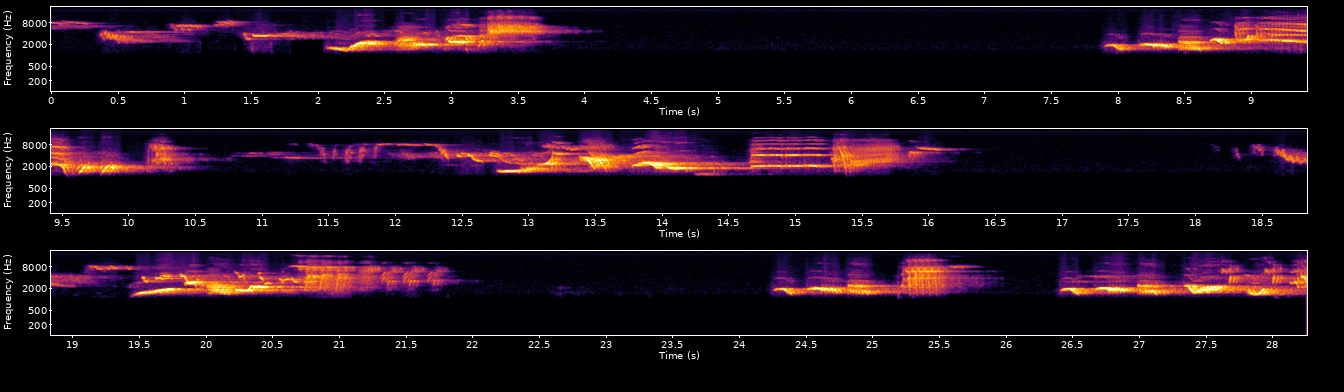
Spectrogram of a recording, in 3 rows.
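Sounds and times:
common blackbird Turdus merula song: 0.0 - 4.2, 7.9 - 16.5, 18.1 - 22.8, 24.2 - 28.2.

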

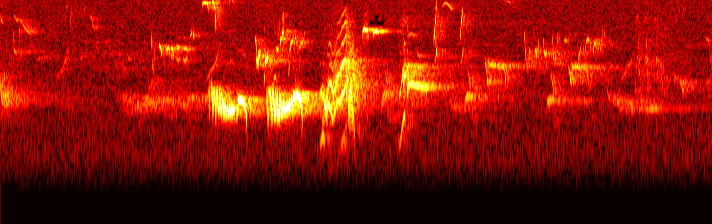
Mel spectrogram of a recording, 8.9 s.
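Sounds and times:
Eurasian blackbird Turdus merula singing: 0.0 - 8.8.

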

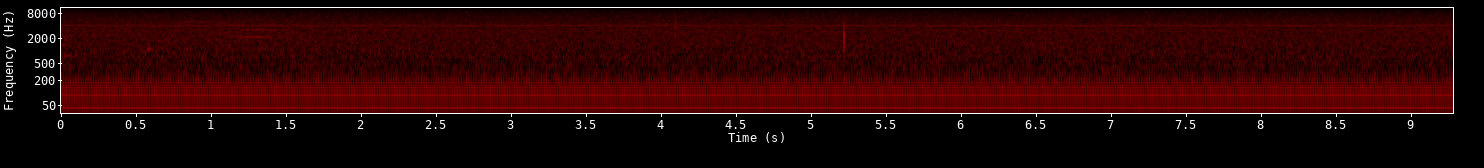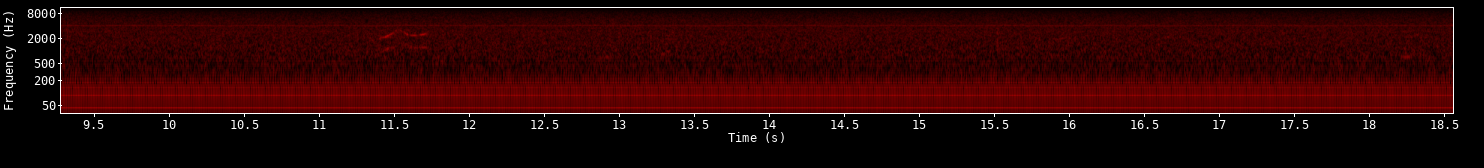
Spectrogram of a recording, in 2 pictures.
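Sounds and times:
low droning hum: 0.0 - 18.5
killer whale call: 11.4 - 11.8.

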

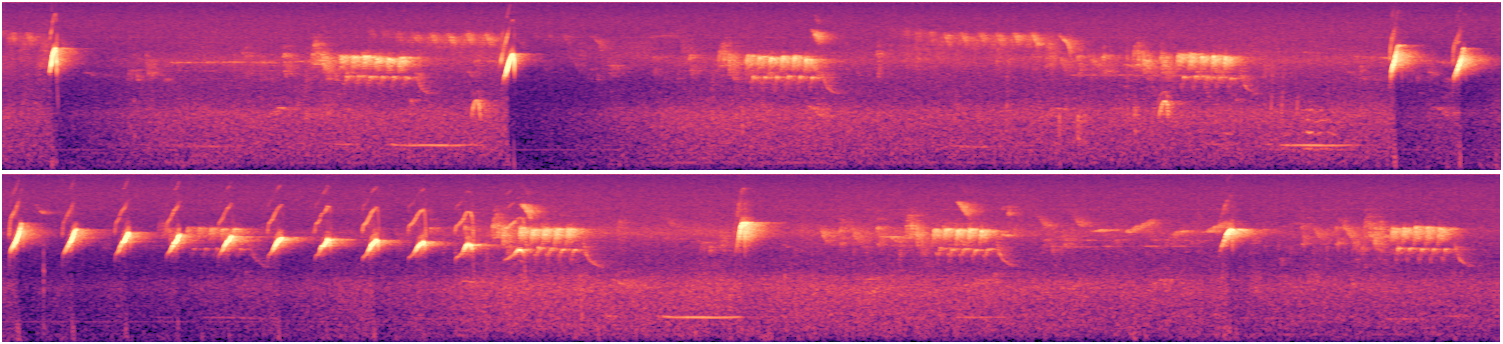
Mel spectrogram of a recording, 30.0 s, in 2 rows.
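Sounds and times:
background hiss: 0.0 - 29.9
bird calls: 2.4 - 5.2, 9.5 - 29.8.

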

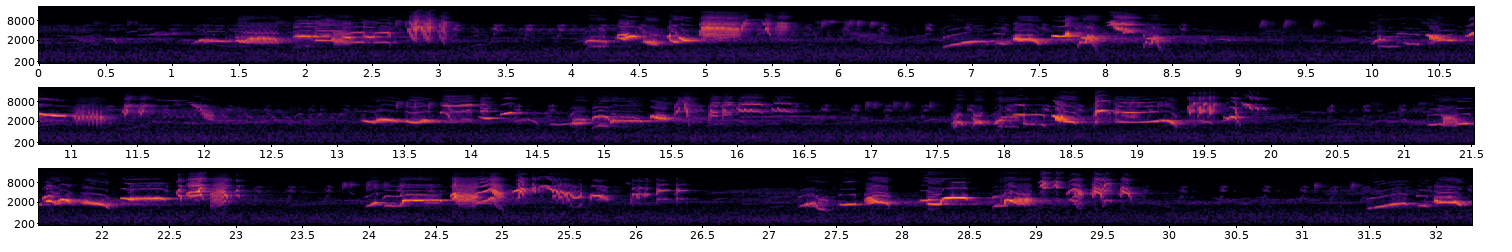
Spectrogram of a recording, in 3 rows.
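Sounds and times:
common blackbird song: 0.0 - 32.2.

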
